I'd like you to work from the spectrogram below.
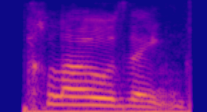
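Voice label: "clothing", American English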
